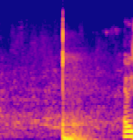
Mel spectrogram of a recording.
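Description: A steel-tip dart strikes a bristle dartboard once, about a second in, with a short sharp thud.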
